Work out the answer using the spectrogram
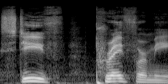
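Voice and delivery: blunt, simple, primitive caveman-style voice. Retelling what Omar said after hurting his knee: imitating Omar's caveman voice. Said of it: "he kind of sounds like a caveman".

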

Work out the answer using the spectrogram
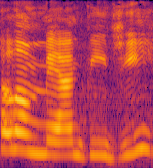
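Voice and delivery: usual speaking voice

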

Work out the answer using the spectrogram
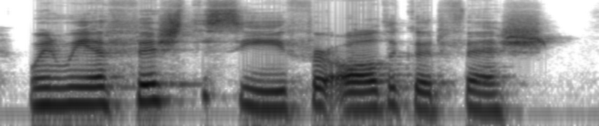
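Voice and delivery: ordinary delivery

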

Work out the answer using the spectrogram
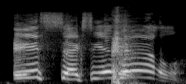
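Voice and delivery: very high yell, every word drawn out. Showing how Samuel L. Jackson would say the line: yelling Samuel L. Jackson impression. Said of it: "Samuel Jackson just yells, so he would just be like".

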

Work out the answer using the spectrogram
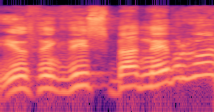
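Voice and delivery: put-on Russian accent with broken English. Speaker answering two thugs on a late walk home, fake Russian accent. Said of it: "I fake a Russian accent".

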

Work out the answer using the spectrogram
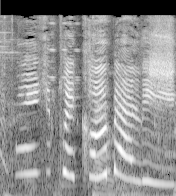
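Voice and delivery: high-pitched mocking commenter voice.

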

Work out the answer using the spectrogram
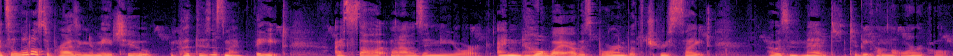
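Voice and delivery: plain reading voice

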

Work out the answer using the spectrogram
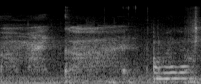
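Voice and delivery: soft, scared, terrified whisper.

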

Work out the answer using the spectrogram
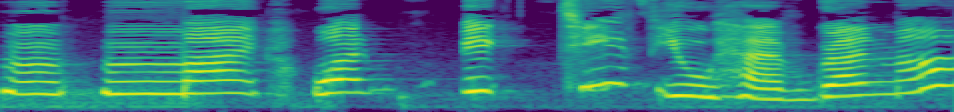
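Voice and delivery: shrill, very high stutter, "My" drawn out. Reading the girl stuttering at the wolf in Grandma's bed.

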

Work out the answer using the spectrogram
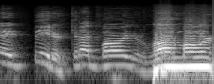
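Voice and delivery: very loud cartoon voice. Announcing a Family Guy role-playing club, the speaker does a Joe Swanson impression. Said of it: "Here's my Joe Swanson impression".

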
